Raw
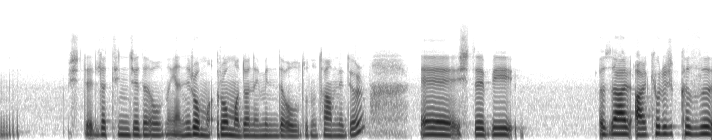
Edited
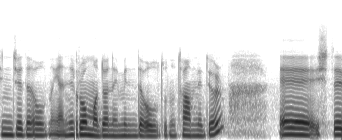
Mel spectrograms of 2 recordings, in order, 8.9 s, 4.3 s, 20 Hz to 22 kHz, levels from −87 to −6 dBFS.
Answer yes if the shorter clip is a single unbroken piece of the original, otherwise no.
no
